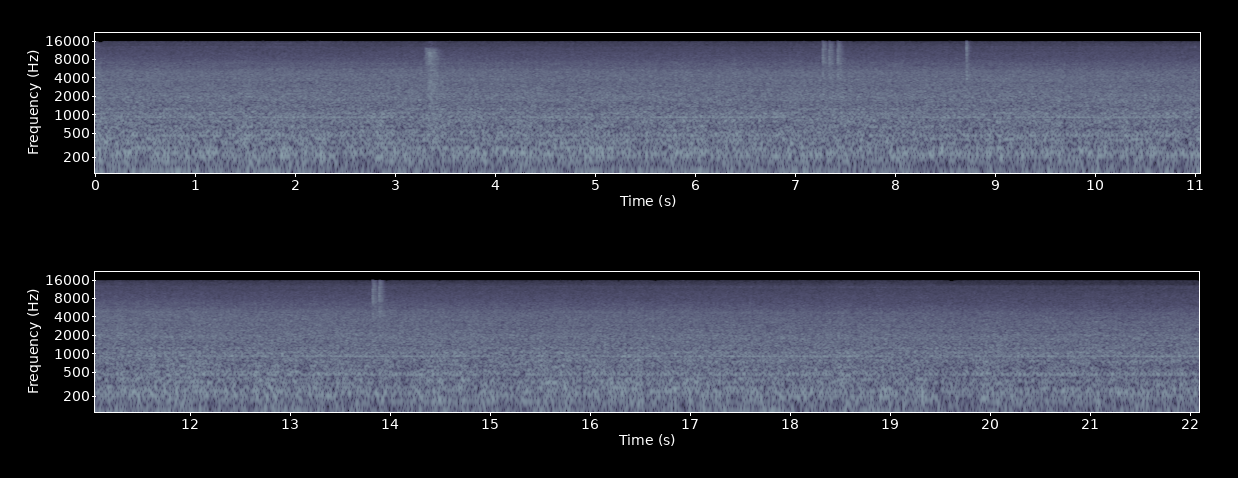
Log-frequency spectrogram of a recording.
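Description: Train wheels roll and clatter on the rails.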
